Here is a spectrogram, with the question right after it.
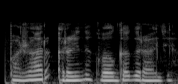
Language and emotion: Russian, neutral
